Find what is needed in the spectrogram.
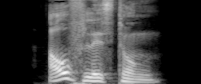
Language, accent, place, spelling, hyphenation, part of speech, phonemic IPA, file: German, Germany, Berlin, Auflistung, Auf‧lis‧tung, noun, /ˈaʊ̯fˌlɪstʊŋ/, De-Auflistung.ogg
- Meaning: listing, list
